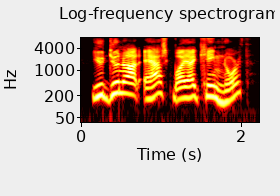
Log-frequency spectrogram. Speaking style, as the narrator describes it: she asked

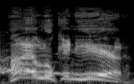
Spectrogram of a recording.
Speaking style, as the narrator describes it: Laszlo shouted

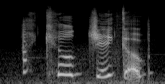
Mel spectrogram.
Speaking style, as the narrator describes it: she sputtered

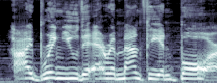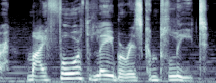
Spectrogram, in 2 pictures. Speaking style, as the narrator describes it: Hercules bellowed

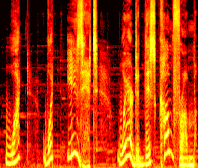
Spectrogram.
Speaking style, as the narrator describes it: Margaret stammered

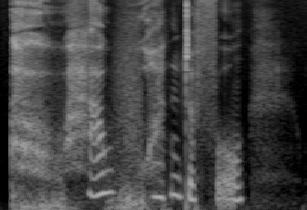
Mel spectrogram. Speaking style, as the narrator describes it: whispered Kelti

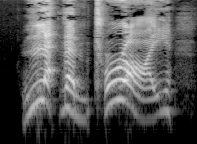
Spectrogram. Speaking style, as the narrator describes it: said George in her fiercest voice

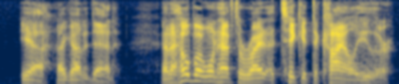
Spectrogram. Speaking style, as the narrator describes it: I sighed

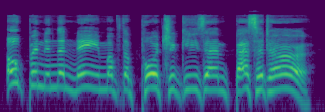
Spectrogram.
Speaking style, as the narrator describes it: someone cried

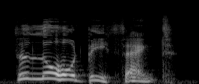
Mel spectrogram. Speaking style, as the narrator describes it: cried the old woman

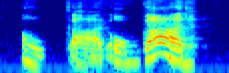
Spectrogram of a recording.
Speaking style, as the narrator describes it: he groaned

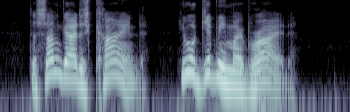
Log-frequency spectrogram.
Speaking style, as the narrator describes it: went cheerfully, saying to himself

